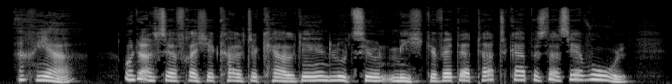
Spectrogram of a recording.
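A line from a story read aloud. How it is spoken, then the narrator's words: Excited squeak. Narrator (German): piepste Zwitschi aufgeregt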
